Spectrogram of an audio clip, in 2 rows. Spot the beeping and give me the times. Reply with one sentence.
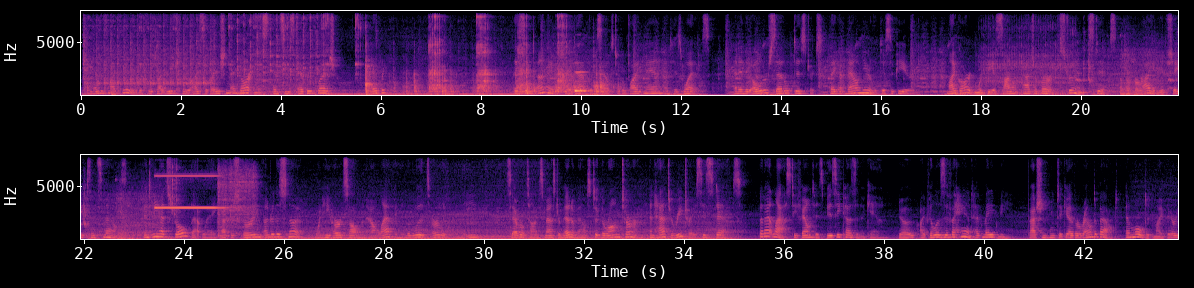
The beeping can be heard from 9.3 to 10.3 s and from 23.4 to 24.8 s.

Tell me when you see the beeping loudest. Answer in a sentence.
The volume of the beeping peaks at 10 seconds.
